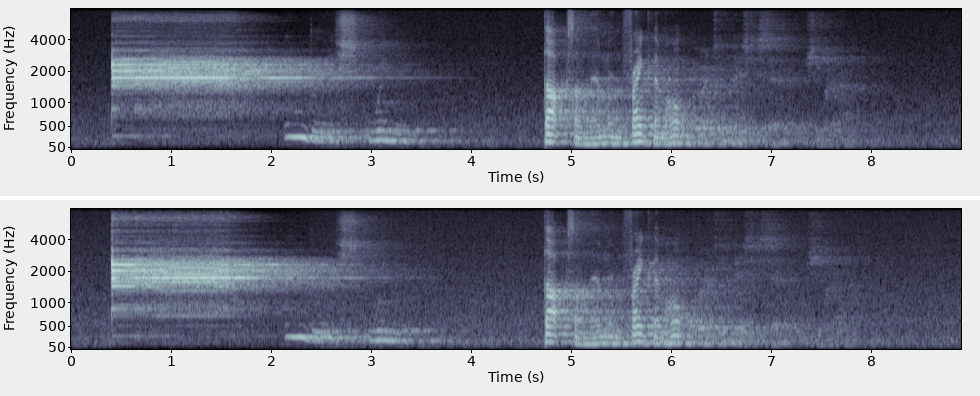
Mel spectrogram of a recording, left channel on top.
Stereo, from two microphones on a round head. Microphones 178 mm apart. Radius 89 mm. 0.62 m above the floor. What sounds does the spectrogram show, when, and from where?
0.4 s an alarm: 45° right (ahead or behind), 2.5 m
2.1 s a woman speaking: 30° left (ahead or behind), 0.7 m
4.7 s a man speaking: 10° left (ahead or behind), 0.5 m
6.2 s a man speaking: 50° left (ahead or behind), 3 m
